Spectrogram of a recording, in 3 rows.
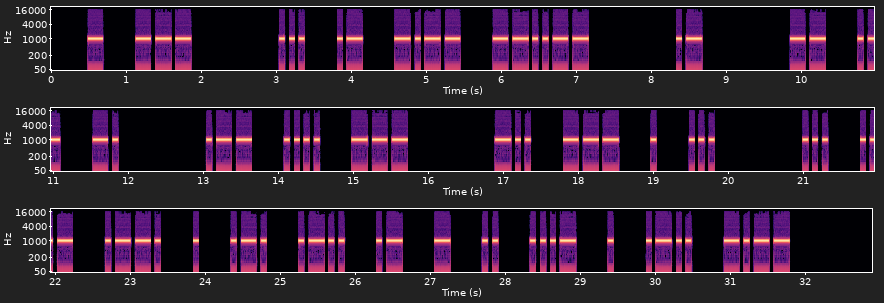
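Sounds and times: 
morse code at 5 wpm: 0.5 - 1.9, 3.0 - 7.2, 8.3 - 8.7, 9.8 - 11.9, 13.0 - 15.8, 16.9 - 19.8, 21.0 - 31.9.

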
